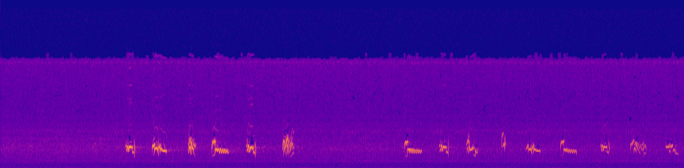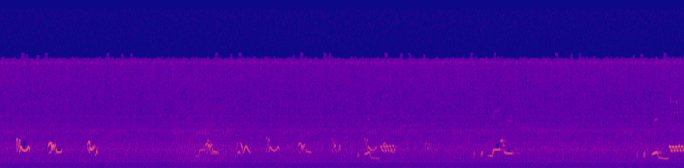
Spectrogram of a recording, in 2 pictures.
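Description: A songbird calling in runs of short chirps, about two a second, with pauses between runs; the last run is fainter. A faint steady low hum lies underneath.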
